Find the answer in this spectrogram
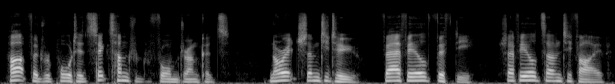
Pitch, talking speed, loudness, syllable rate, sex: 145 Hz, 135 wpm, -20 LUFS, 5.6 syllables/s, male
